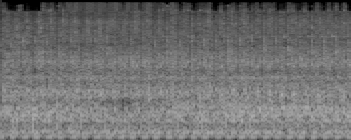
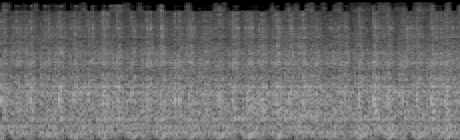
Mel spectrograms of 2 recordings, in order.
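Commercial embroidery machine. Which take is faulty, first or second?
first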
